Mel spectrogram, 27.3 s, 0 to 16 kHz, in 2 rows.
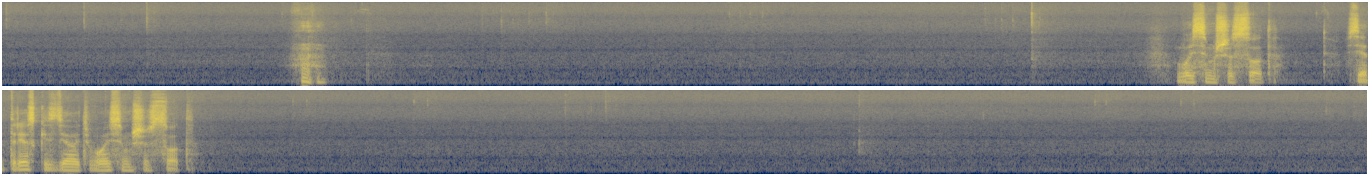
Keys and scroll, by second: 0.1 BackSpace, 0.5 8, 1.5 Return, 4.0 8, 4.8 7, 5.1 0, 5.5 Return, 9.2 8, 10.3 Return, 14.3 8, 15.4 Return, 18.9 8, 19.8 Return, 26.3 8, 26.8 6.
